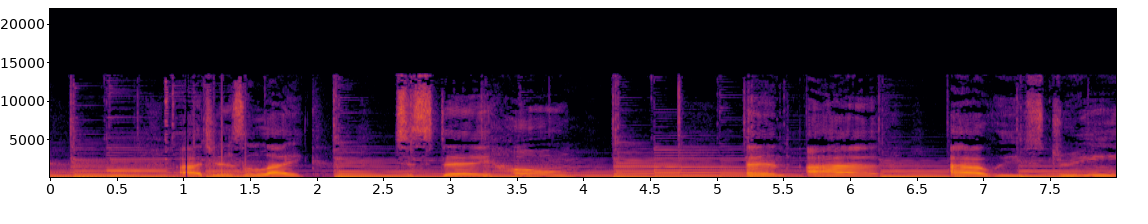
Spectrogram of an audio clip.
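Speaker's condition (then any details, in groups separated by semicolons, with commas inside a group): No condition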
